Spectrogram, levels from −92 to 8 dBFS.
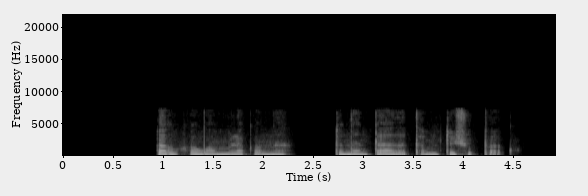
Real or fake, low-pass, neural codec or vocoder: fake; 7.2 kHz; vocoder, 22.05 kHz, 80 mel bands, WaveNeXt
